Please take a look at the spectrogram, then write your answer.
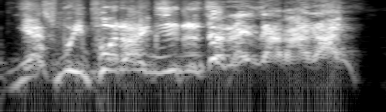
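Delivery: high, loud, garbled Muppet yelling; Muppet-like outburst. Real, not acted. Guest insisting on eggs on pizza, Muppet-like yell. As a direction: yell it high until the words turn to gibberish. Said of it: "just sounded very Muppet".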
